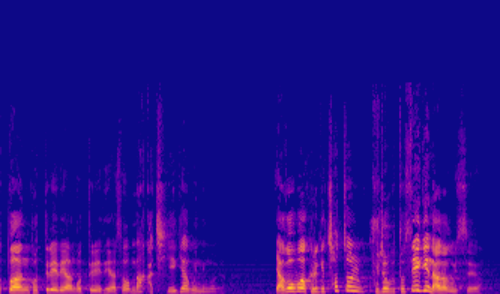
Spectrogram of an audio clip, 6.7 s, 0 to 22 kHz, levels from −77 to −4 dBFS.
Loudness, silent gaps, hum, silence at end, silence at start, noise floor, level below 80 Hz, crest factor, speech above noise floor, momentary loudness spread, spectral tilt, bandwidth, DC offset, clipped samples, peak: -25 LUFS; none; none; 0.3 s; 0.1 s; -63 dBFS; -74 dBFS; 22 dB; 38 dB; 16 LU; -3 dB/octave; 16 kHz; under 0.1%; under 0.1%; -4 dBFS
